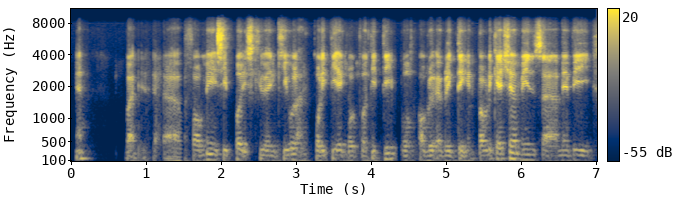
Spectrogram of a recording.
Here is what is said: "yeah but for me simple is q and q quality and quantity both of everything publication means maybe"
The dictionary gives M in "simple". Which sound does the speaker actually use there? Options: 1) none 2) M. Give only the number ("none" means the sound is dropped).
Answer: 1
